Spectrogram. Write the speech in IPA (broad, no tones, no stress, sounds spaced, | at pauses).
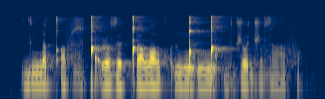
d ɨ ŋ w ɘ d qʼ ə̤ f ɮ ə̤ ǃ a̰ ɭ o z ɯ ǃ ə lˠ ɯ lˠ pʼ o̰ ʎ ŋ͡ǃ o̰ ŋ ŋ͡ǃ a̰ ʔ b o̤ d ʒ o d͡ʒ o̤ z a̤ f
